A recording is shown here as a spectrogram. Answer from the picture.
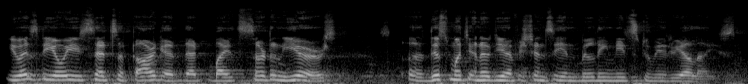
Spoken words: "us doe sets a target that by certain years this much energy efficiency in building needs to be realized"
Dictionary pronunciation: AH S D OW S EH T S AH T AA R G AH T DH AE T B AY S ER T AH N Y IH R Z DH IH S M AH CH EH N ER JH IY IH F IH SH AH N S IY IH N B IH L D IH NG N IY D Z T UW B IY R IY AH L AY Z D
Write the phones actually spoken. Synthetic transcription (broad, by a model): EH S D OW S EH T S AH T AA R G AH T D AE T B AY S ER T AH N Y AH R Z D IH S M AH CH EH N ER JH IY IH F IH SH AH N S IY IH N B IH L D IH NG N IY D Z T UW B IY R IY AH L AY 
